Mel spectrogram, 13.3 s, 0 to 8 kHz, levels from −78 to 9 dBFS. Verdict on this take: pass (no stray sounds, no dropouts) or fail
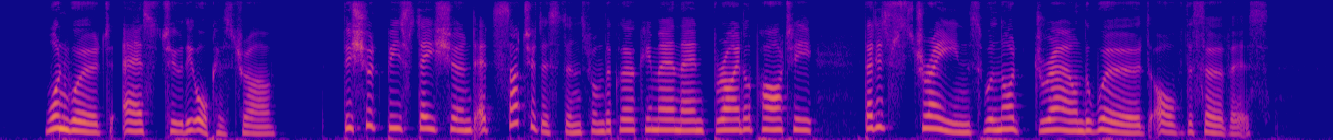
pass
